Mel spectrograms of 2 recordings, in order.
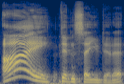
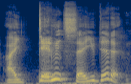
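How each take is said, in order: First: The stress is on the word I. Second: The stress is on the word didn't.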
